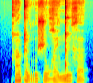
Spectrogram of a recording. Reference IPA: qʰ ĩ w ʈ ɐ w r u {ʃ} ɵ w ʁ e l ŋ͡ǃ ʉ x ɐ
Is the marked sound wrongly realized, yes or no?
no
